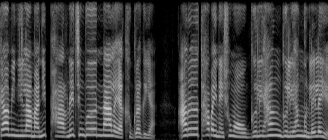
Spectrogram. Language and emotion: Bodo, disgusted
